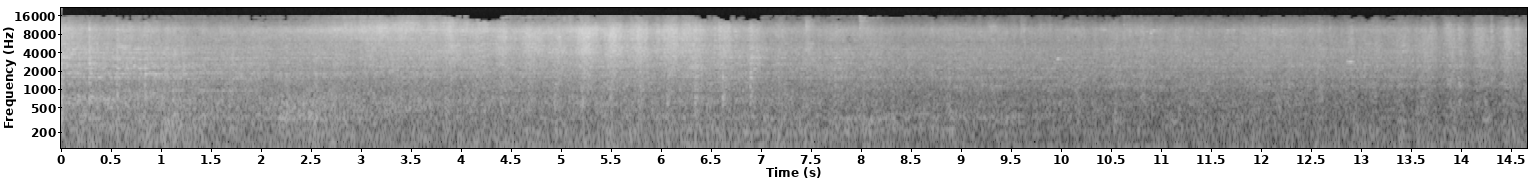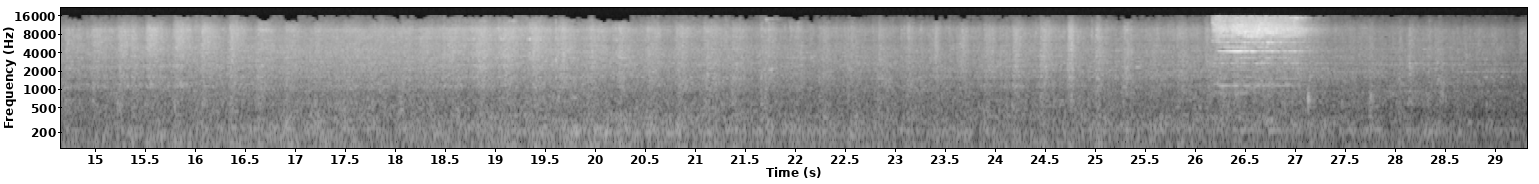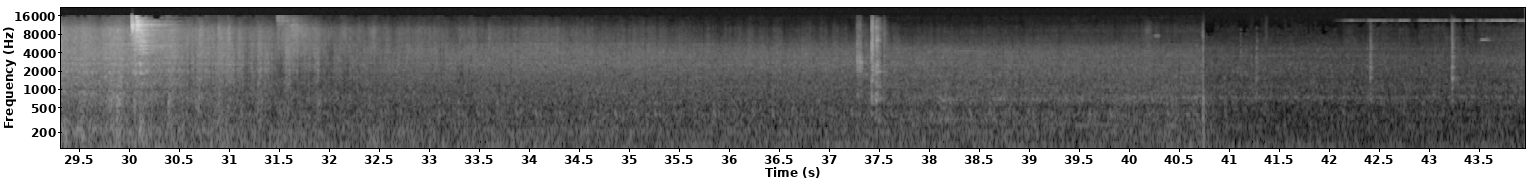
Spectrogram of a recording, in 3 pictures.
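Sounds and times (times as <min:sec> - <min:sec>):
train wheels rumbling on rails: 0:00.0 - 0:43.9
high wheel squeal: 0:26.2 - 0:27.2.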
